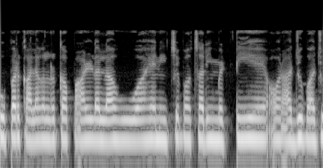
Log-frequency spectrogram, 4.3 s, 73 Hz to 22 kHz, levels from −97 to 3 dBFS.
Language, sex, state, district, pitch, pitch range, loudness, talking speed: Hindi, female, Delhi, New Delhi, 190 Hz, 185-195 Hz, -14 LUFS, 250 wpm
